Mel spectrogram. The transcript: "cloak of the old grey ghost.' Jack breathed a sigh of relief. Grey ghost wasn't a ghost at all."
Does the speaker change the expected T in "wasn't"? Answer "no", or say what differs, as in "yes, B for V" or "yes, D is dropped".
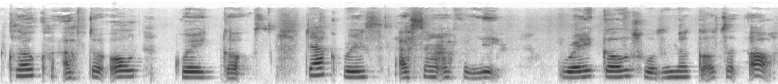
yes, T is dropped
